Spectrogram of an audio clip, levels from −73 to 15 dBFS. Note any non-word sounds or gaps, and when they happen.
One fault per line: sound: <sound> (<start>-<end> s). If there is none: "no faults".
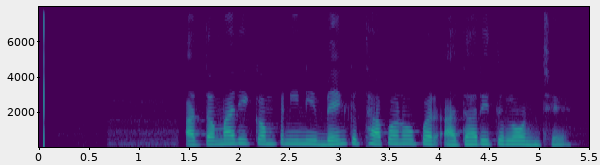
no faults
